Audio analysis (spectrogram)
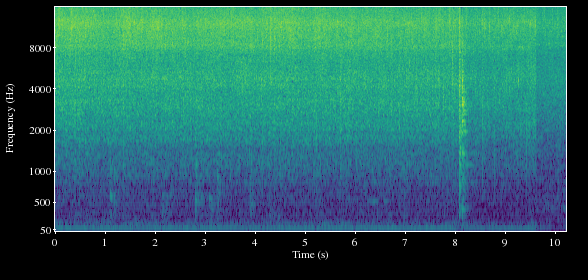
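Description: Chicken frying and sizzling in a pan in a home kitchen, a steady hiss with a few faint stirring scrapes and one brief clatter near the end; moderately loud and constant, with no talk.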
